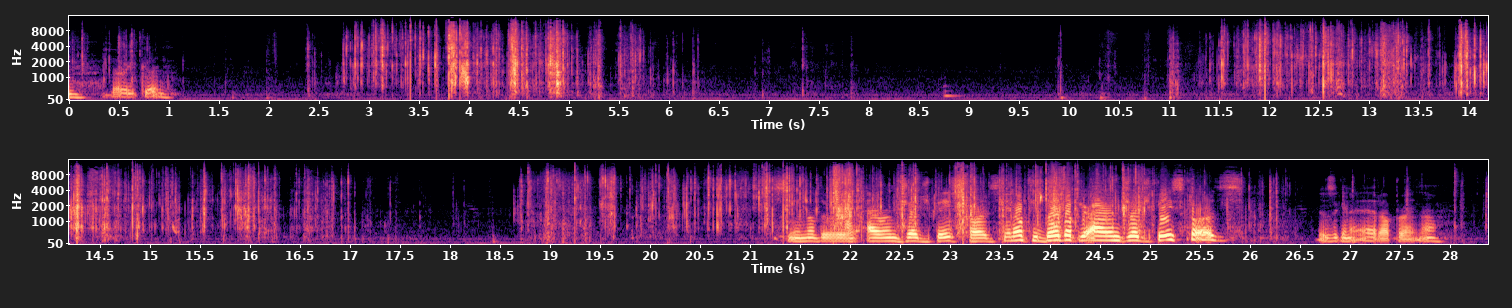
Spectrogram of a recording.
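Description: Foil wrappers crinkle and rustle in bursts as card packs are torn open.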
